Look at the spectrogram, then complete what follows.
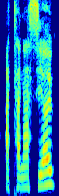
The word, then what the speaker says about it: Atanasio: I've been practicing because I kept missing off the second Asio.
